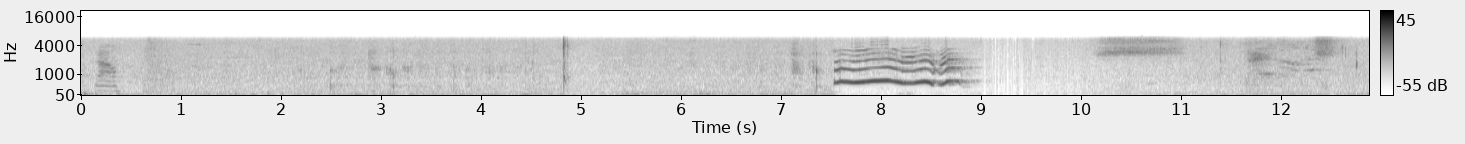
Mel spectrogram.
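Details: Cyrus, a Siberian Husky, whining for his sausage toy inside the house: one loud wavering, warbling whine midway through, framed by faint rustling and a brief high squeak afterward.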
